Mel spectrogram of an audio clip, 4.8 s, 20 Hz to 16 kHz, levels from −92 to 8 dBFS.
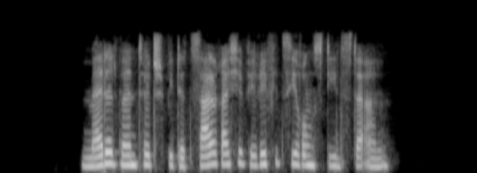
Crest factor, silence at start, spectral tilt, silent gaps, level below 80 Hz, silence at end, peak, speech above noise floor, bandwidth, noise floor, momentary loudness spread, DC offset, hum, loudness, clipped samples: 20 dB; 0.8 s; -5 dB/octave; none; -60 dBFS; 0.9 s; -2 dBFS; over 70 dB; 8 kHz; under -90 dBFS; 9 LU; under 0.1%; none; -21 LUFS; under 0.1%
